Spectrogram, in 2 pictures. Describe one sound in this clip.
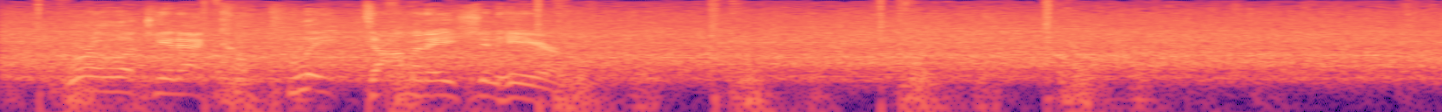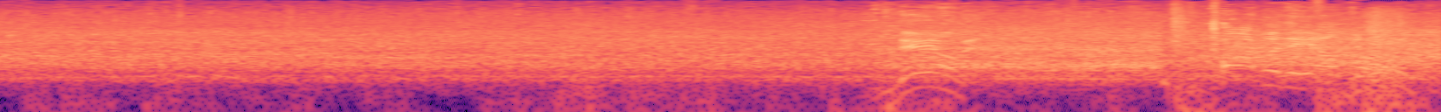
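A large arena crowd cheers and murmurs.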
